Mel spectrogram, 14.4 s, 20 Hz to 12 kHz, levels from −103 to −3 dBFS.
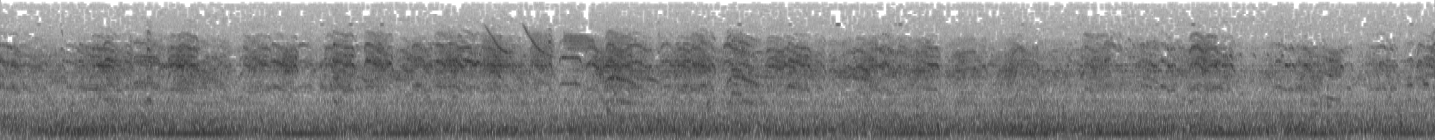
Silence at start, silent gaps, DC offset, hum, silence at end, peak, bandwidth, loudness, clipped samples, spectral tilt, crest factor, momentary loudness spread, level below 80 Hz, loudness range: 0 s; none; under 0.1%; none; 0 s; -12 dBFS; 11.5 kHz; -26 LUFS; under 0.1%; -4.5 dB/octave; 16 dB; 6 LU; -50 dBFS; 3 LU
